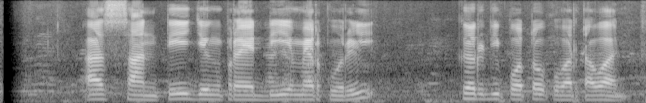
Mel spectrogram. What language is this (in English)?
Sundanese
